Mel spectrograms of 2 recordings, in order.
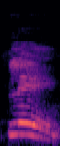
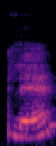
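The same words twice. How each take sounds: First: প্লেন with a long "ay", as in "plane"; loud falling প্লেন with "ay"; long vowel. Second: প্লেন with an open a, as "plan"; short vowel. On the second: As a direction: say প্লেন like "plan", tune rising. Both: Shown as a demonstration. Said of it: "vowel ই যোগ করি".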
